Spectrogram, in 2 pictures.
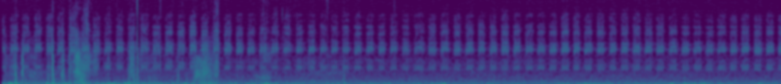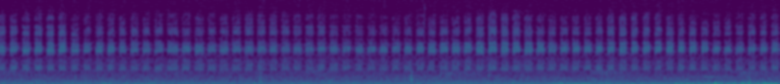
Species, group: Cicada orni
Cicadidae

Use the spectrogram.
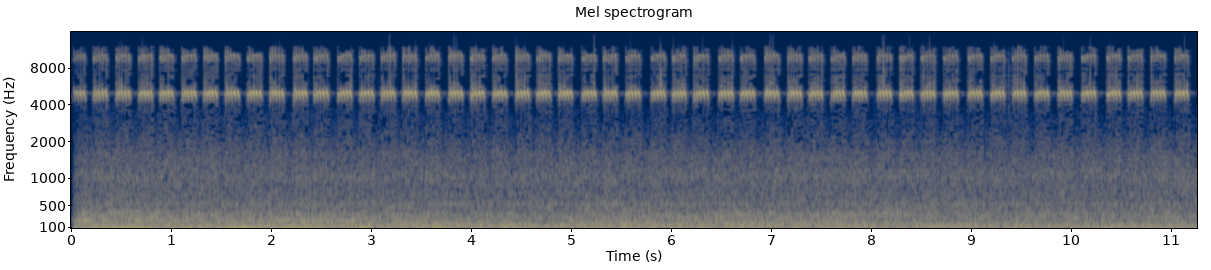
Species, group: Gryllus veletis
Orthoptera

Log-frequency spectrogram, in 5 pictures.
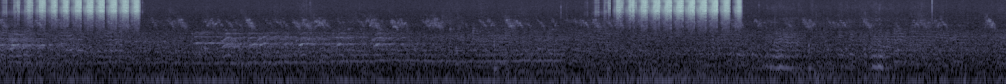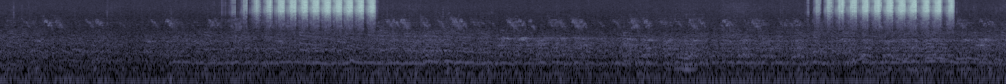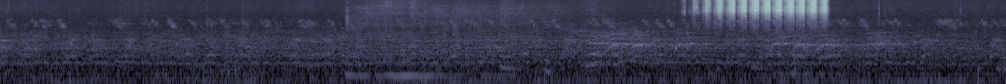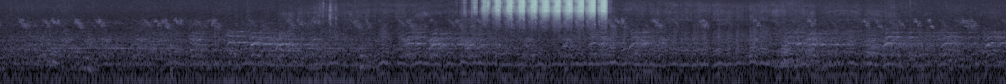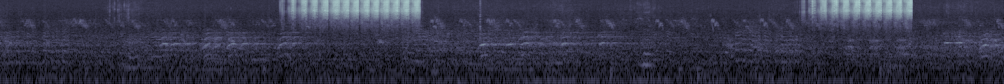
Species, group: Pseudochorthippus parallelus
Orthoptera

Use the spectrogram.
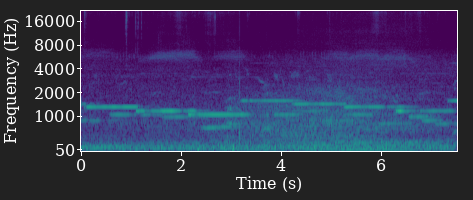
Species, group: Magicicada cassini
Cicadidae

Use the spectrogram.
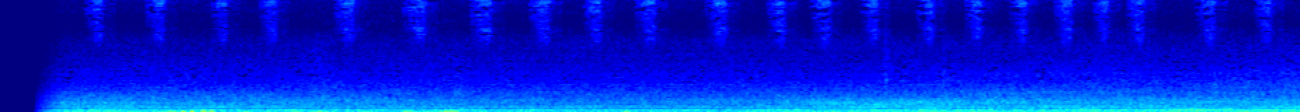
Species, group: Cicadatra atra
Cicadidae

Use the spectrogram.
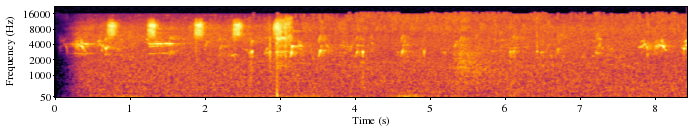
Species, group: Yoyetta repetens
Cicadidae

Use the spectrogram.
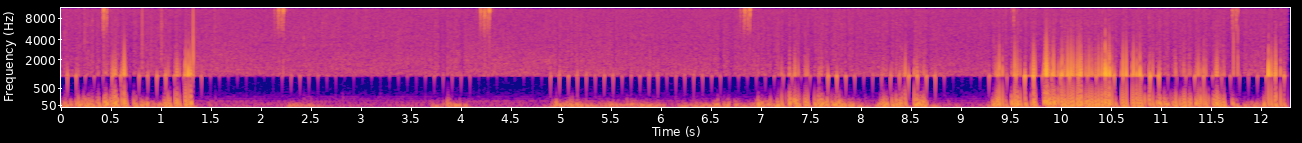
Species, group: Parasteropleurus martorellii
Orthoptera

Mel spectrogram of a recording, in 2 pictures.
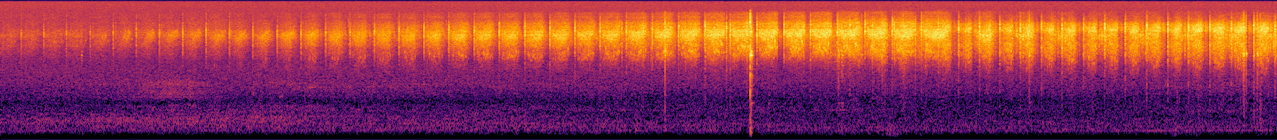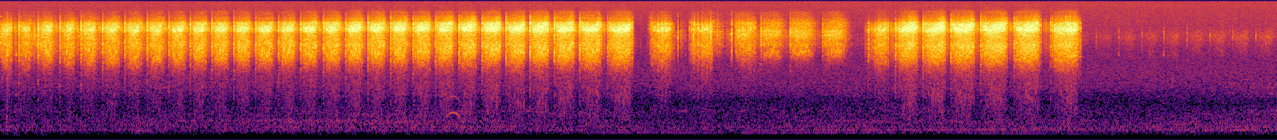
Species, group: Chorthippus mollis
Orthoptera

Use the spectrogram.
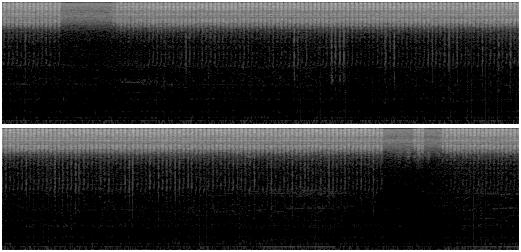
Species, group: Bicolorana bicolor
Orthoptera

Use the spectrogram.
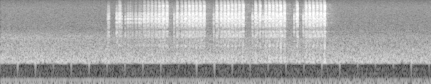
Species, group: Bicolorana bicolor
Orthoptera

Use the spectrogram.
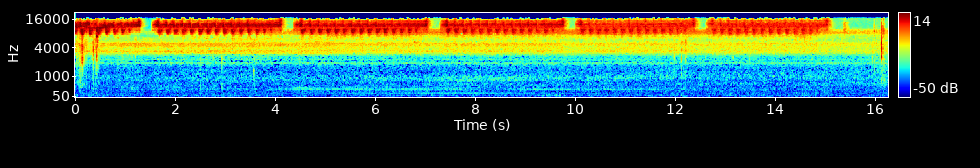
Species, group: Yoyetta regalis
Cicadidae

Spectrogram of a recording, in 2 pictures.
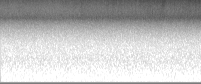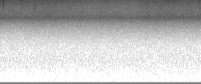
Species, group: Conocephalus fuscus
Orthoptera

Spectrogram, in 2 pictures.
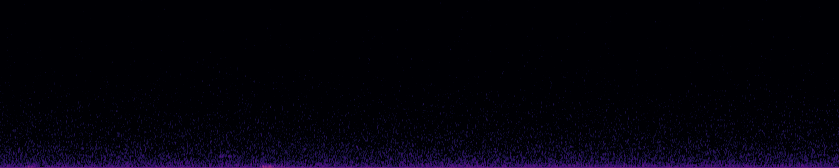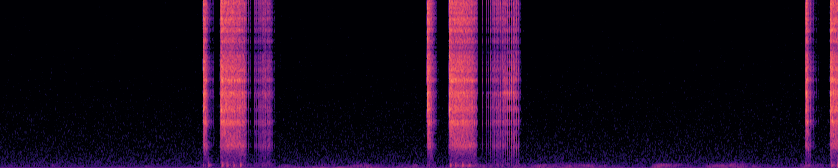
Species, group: Arcyptera tornosi
Orthoptera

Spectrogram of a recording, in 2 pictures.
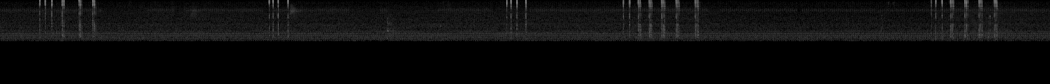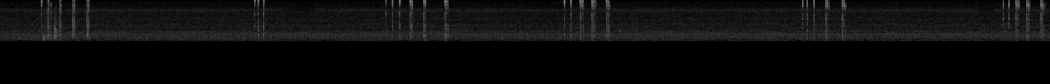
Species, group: Poecilimon deplanatus
Orthoptera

